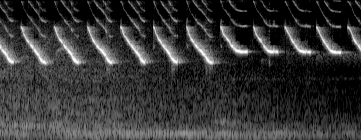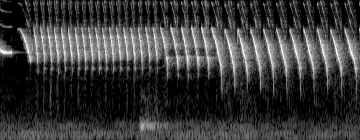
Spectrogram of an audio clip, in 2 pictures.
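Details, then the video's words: Canary song of falling whistled sweeps, about two per second, changing into a dense, rapid buzzing trill. "Canary's most powerful song for training | Canary sounds"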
